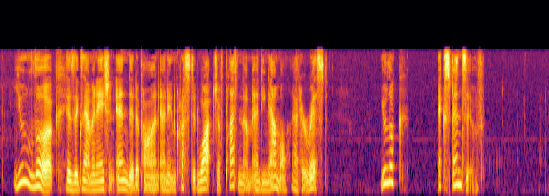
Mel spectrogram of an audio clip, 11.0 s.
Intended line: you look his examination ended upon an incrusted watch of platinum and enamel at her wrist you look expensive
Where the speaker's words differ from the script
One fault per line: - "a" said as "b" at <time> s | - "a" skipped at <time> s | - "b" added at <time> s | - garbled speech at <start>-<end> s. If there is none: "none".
none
